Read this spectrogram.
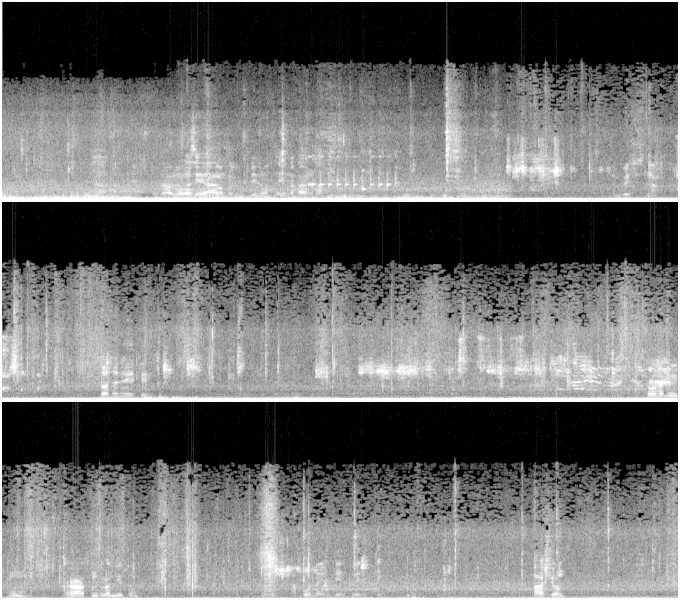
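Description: Young men talk and laugh casually close by.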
